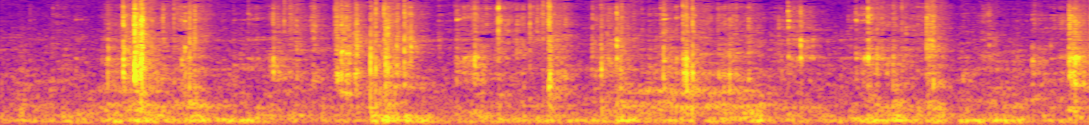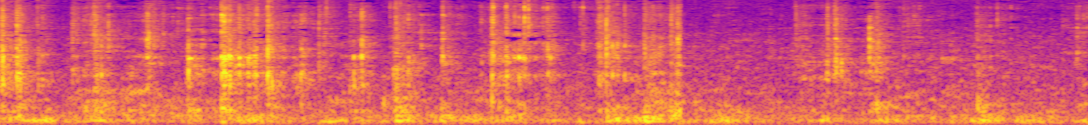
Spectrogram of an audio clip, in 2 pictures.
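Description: A solid, dry pink bar of soap held in the hand is carved and scraped with a metal blade, sending flakes falling. The result is a quiet run of dry, crisp crunching and scraping strokes with bright, short-lived bursts and a faint low rumble underneath.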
